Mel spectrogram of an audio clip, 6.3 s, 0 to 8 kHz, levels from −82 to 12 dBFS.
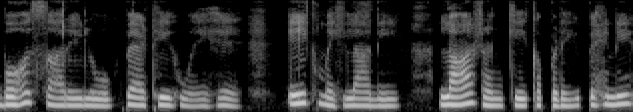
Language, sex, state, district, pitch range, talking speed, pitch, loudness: Hindi, female, Goa, North and South Goa, 180-210 Hz, 150 wpm, 190 Hz, -17 LUFS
